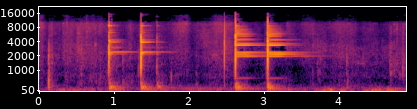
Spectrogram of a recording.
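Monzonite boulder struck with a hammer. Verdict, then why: Ringing. A hammer strikes an igneous monzonite boulder repeatedly, and each blow gives a sharp ding or clang with a clear, bright metallic ring near 3.4 kHz. The tone fades over a fraction of a second. The boulder, which looks hinged out, rings very strongly.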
